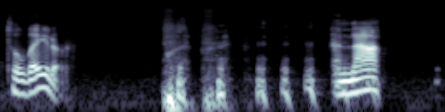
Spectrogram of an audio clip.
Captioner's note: chuckles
